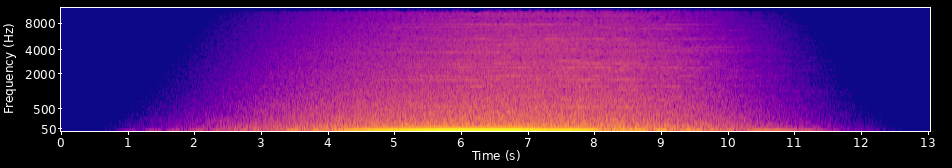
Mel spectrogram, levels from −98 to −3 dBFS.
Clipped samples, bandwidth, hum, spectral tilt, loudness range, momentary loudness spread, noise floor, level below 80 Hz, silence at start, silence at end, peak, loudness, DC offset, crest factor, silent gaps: under 0.1%; 11.5 kHz; none; -5 dB/octave; 18 LU; 18 LU; -89 dBFS; -38 dBFS; 0.55 s; 0.3 s; -6 dBFS; -34 LUFS; under 0.1%; 10 dB; 0.55-0.59 s, 12.62-12.66 s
